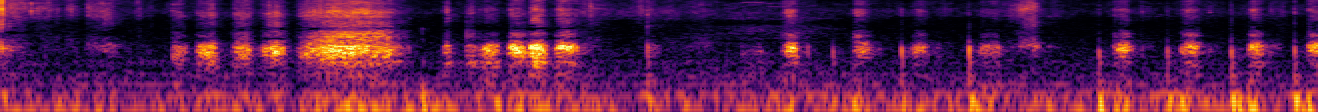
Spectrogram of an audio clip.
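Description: A fine-liner pen tip taps dots and scratches lines onto a flat white paper drawing sheet resting on a hard surface, with a small clip-on microphone lying on the sheet. It makes a quick, uneven series of dry ticks and short, bright scratches, with one longer scratching stroke near the start. Each sound dies away almost instantly, leaving little low end.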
